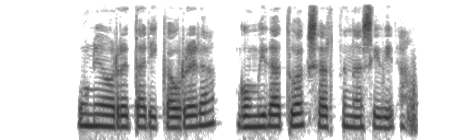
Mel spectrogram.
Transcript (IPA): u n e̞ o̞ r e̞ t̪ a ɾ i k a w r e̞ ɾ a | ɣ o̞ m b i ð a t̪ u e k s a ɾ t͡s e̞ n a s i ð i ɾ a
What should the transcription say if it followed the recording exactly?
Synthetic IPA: u n e̞ o̞ r e̞ t̪ a ɾ i k a w r e̞ ɾ a | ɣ o̞ m b i ð a t̪ u a k s a ɾ t͡s e̞ n a s i ð i ɾ a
